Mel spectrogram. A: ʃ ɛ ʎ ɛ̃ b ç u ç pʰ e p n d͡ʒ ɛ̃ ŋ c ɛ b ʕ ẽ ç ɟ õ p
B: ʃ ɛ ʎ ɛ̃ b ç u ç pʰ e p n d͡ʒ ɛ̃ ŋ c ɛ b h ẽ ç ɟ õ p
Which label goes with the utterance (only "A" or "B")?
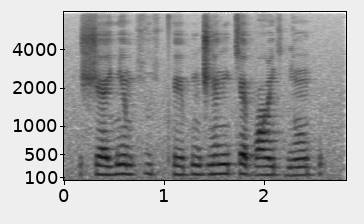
A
